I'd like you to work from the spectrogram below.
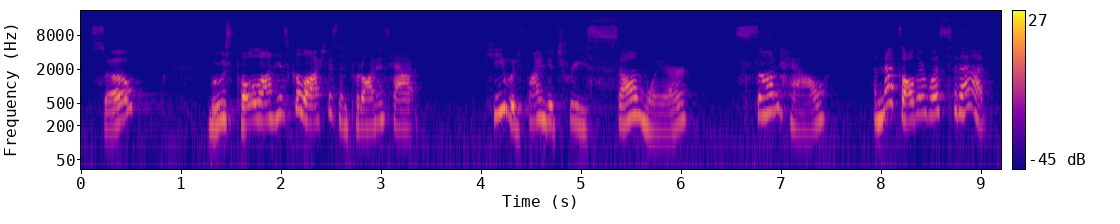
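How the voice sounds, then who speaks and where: In a high, husky voice, an older woman takes her time reading a rhyming picture book to children. She's lively and sing-song, and chats about the pictures between lines.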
